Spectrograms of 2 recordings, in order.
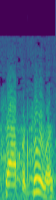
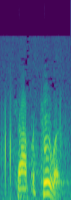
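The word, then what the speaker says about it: Tchoupitoulas: Gracie, Chapatoulas is a very famous thoroughfare.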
